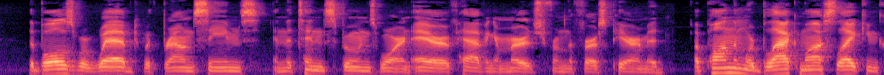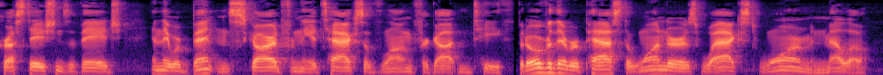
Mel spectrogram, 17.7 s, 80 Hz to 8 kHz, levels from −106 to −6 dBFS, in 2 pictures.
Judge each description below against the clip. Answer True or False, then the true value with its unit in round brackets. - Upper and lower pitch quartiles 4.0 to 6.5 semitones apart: False (3.5 semitones)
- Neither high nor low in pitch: False (100 Hz)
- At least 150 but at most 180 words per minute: True (175 wpm)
